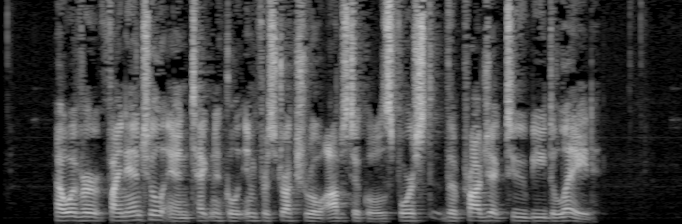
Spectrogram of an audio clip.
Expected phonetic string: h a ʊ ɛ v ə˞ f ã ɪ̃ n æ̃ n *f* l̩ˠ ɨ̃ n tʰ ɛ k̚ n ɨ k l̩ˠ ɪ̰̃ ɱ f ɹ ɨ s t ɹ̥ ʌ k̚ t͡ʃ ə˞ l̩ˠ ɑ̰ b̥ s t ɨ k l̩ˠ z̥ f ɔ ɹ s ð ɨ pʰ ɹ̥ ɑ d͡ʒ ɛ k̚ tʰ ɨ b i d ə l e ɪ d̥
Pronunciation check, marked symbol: incorrect: ʃ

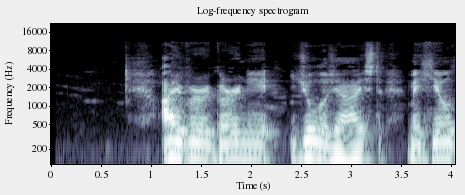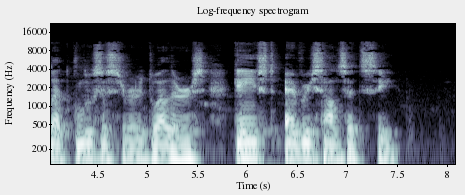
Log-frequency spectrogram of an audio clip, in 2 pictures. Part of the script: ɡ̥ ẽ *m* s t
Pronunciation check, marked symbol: incorrect: n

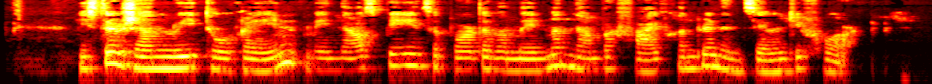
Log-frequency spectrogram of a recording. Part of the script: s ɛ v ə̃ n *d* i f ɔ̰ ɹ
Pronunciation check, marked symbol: incorrect: t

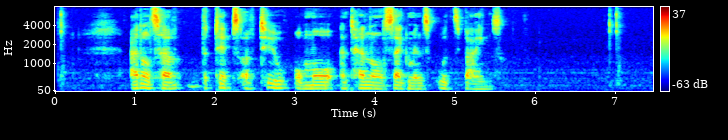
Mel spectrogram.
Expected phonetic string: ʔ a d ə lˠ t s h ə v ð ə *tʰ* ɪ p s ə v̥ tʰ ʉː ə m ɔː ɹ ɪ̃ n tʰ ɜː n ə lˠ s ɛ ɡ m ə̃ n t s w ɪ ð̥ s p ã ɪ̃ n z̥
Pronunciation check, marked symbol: correct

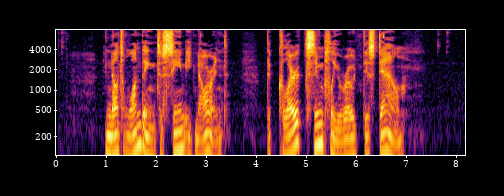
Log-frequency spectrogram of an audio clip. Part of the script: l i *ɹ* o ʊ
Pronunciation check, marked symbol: correct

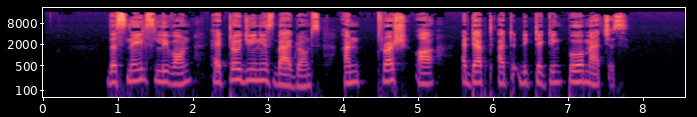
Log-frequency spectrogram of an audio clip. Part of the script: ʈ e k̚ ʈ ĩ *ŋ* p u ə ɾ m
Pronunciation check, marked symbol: correct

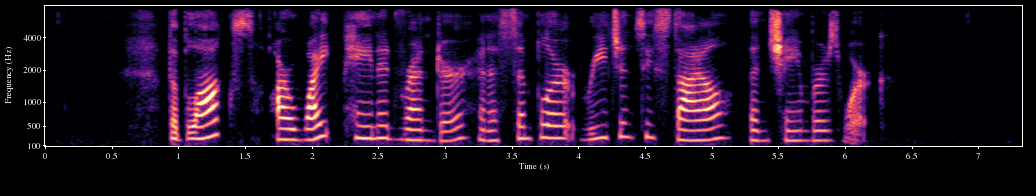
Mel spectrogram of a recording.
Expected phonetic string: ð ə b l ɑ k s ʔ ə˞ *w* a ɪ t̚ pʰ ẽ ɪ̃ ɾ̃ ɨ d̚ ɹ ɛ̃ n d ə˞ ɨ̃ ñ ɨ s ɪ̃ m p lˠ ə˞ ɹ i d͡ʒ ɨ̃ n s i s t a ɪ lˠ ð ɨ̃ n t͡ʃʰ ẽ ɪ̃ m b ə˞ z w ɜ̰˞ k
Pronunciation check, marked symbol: correct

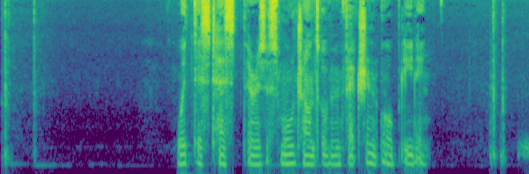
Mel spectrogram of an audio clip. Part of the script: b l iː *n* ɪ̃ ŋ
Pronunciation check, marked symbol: incorrect: d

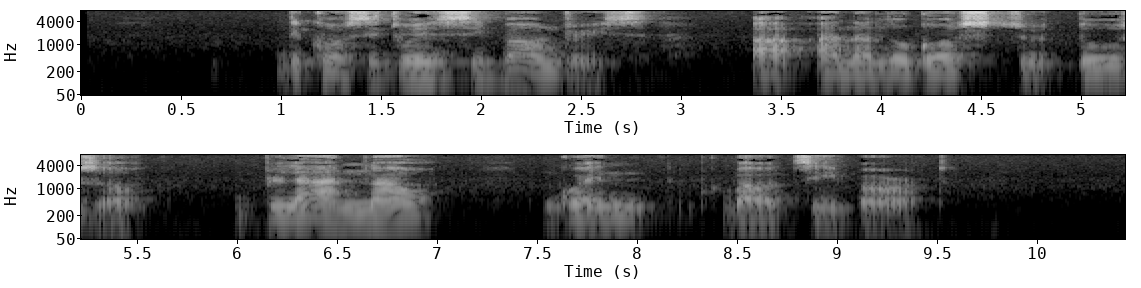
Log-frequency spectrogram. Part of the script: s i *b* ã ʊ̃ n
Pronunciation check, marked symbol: correct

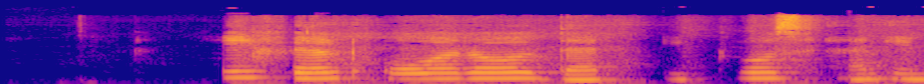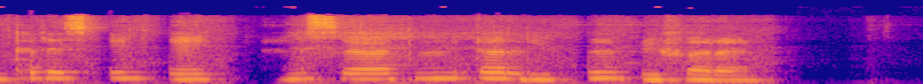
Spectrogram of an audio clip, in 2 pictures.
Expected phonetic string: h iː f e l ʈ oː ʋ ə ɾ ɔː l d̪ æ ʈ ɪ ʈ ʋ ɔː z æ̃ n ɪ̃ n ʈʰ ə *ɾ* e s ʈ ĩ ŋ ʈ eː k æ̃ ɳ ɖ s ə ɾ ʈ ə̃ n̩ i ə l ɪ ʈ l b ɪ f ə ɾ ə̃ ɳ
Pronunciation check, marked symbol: correct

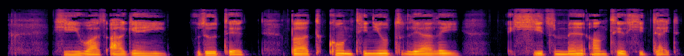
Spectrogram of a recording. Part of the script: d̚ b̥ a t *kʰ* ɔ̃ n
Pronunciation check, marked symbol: correct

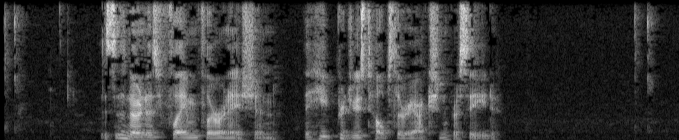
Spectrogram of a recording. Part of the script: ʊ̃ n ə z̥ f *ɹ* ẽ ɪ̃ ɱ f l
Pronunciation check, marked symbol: incorrect: l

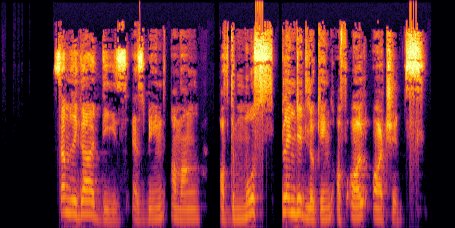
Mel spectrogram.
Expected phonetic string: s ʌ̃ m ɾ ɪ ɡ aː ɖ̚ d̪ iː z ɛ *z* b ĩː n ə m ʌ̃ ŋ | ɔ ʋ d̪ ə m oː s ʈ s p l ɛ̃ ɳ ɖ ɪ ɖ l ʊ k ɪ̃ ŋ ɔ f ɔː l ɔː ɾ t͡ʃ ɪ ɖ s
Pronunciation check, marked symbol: correct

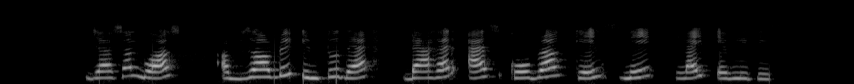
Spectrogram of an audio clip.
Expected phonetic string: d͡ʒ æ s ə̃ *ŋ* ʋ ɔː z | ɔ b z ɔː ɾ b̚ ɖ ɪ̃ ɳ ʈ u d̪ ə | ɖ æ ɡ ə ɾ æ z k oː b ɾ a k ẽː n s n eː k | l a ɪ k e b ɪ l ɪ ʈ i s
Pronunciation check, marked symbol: incorrect: n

